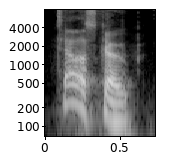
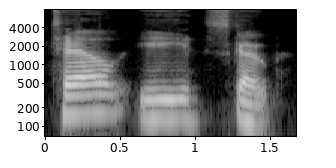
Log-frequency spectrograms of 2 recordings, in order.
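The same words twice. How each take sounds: First: Said in the usual way. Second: Telescope said slowly, te-le-scope; syllables split. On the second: Shown as a demonstration. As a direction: pace out Telescope beat by beat. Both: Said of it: "Let's count the syllables".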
